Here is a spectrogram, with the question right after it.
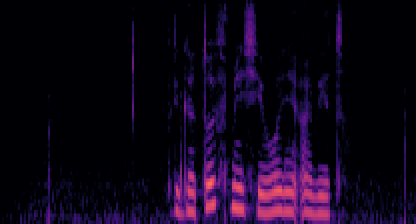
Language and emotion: Russian, neutral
